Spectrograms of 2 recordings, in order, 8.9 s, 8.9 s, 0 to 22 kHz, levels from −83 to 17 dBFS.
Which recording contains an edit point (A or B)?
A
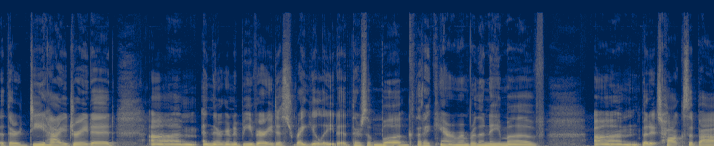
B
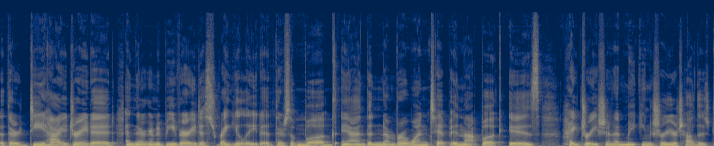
B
